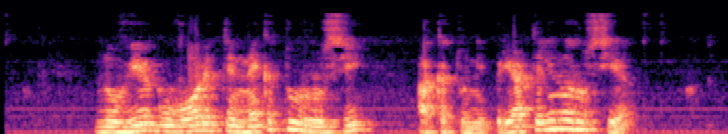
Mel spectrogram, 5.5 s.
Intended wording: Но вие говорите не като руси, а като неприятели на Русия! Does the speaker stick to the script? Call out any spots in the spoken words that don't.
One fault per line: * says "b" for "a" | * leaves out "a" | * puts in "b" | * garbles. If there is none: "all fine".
all fine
